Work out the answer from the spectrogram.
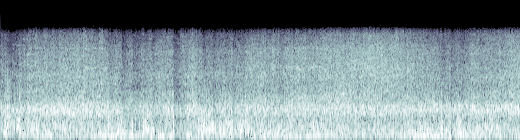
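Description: CN freight train of autorack cars rolling past, a steady, unbroken noise of steel wheels running on the rails.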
